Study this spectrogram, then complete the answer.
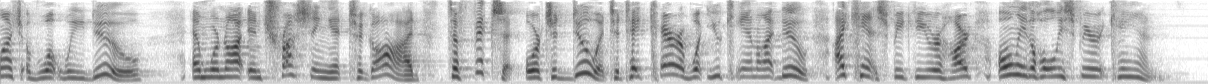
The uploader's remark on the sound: Sermon was recorded January 07, 2018 at Northside Baptist Church of Elkhart, Indiana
